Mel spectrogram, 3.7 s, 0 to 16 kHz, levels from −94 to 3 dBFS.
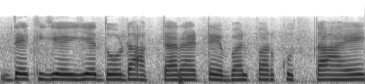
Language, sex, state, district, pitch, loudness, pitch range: Hindi, female, Haryana, Rohtak, 215 Hz, -15 LUFS, 205-220 Hz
